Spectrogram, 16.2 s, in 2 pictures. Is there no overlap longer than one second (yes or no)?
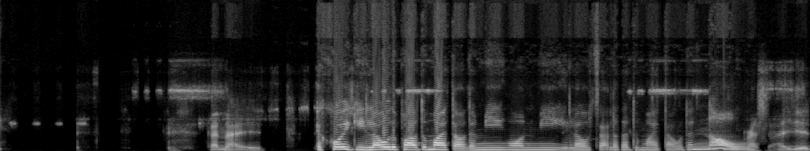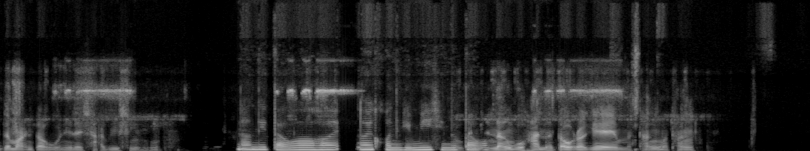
yes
